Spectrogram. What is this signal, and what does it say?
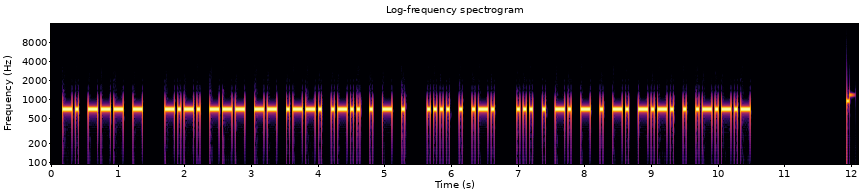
Morse code, heard as a keyed tone, about 25 wpm, 700 Hz. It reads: NOT COMPLETE HER SENTENCE.
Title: Sentences from Top 1000 Words - Review Part 2 - 25wpm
